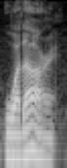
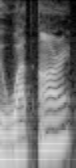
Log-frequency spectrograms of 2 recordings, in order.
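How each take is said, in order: First: "what are" with the T as a quick D; flat T. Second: "what are" with a clear T; as written. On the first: Teacher showing learners the American accent, flat T. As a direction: run "what are" together like "wada". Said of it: "on dit what are". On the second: Teacher showing learners how it is written, fully pronounced. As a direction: say "what are" as spelled, crisp T between the words. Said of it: "moi, écrit". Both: Shown as a demonstration.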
